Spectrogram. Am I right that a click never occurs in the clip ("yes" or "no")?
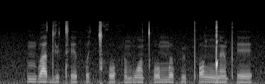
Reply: no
